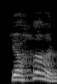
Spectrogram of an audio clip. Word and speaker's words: Johann: Johann, it's a J, but it's pronounced as it's a letter J, but they're pronounced as a Y.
